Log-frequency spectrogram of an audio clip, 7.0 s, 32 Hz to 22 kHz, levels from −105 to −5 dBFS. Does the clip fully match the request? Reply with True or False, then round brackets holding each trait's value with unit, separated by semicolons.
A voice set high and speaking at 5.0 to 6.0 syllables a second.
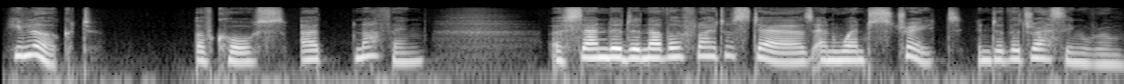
True (220 Hz; 5.1 syllables/s)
